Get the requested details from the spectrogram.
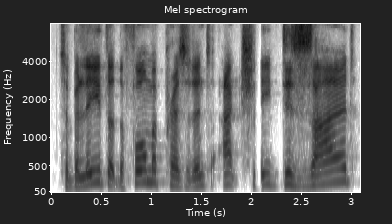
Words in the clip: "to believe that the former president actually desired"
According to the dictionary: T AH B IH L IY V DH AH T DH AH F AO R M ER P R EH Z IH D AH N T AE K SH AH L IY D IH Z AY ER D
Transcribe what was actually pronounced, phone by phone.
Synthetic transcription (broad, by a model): T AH B IH L IY V DH AH T DH AH F AO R M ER P R EH Z IH D AH N T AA K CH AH L IY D IH Z AY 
